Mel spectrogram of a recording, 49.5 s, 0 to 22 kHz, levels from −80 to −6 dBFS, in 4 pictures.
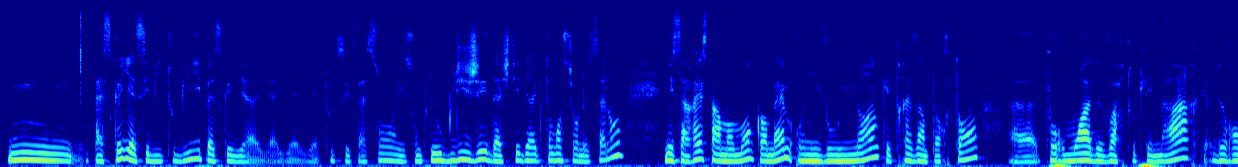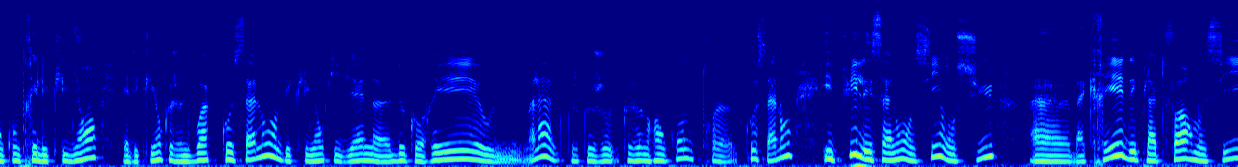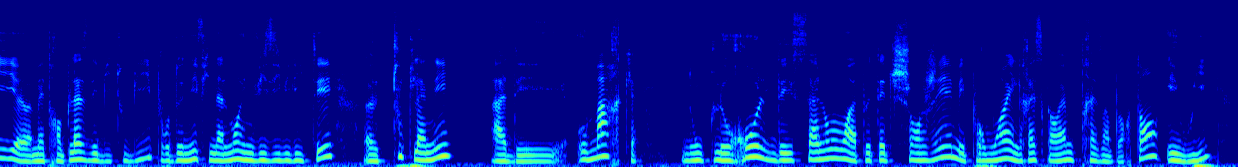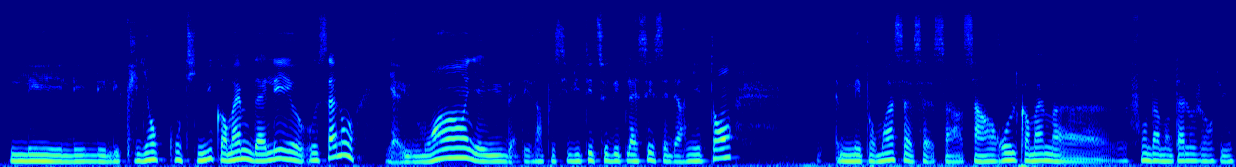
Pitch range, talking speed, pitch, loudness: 150-185 Hz, 210 wpm, 160 Hz, -46 LUFS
